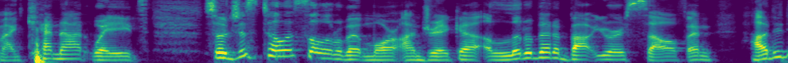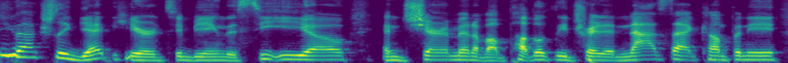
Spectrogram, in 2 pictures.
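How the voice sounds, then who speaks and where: Male livestream host, eager and effusive, mid-pitched voice, dry close recording. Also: a bit bright, dry recording. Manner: enthusiastic, effusive. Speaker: podcast host. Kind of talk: livestream interview hosting.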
